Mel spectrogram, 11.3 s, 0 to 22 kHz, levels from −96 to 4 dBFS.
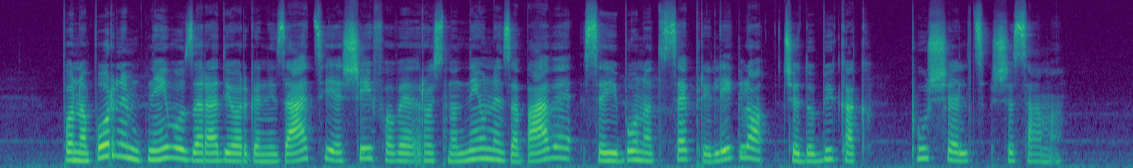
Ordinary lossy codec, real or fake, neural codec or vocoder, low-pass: none; real; none; none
